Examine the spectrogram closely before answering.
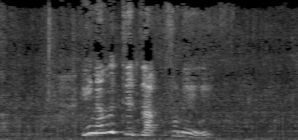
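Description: A young girl speaks briefly and excitedly close by.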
